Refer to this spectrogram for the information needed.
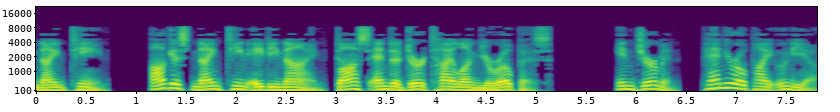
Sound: in German

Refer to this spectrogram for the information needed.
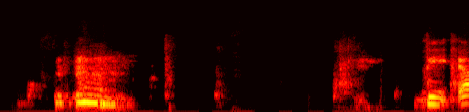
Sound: clears throat

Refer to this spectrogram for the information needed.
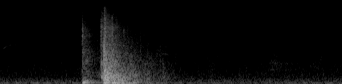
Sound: the door closing sound

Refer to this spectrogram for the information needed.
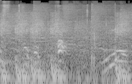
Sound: yells

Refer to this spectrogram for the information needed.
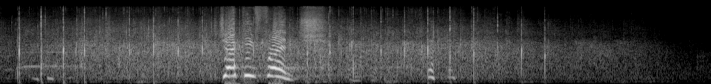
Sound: applause

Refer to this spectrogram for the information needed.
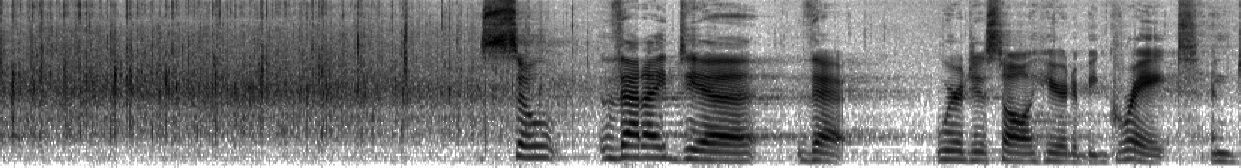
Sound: applause

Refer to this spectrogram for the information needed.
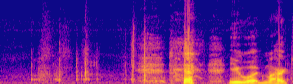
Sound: laughing

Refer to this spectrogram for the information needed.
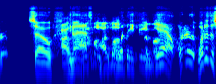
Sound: both chattering

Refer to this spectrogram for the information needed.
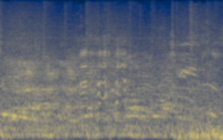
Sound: blonde girl laughs

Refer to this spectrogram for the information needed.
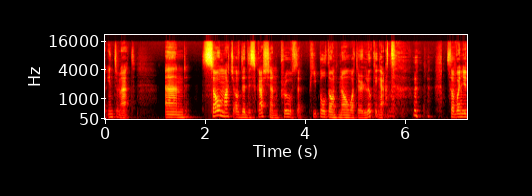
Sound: chuckles

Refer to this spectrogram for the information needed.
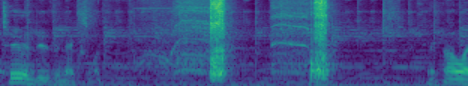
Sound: drilling sound

